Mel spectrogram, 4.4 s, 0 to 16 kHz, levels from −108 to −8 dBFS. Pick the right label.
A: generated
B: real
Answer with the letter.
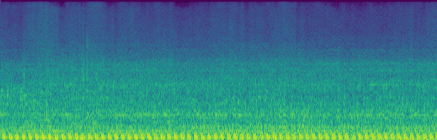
A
